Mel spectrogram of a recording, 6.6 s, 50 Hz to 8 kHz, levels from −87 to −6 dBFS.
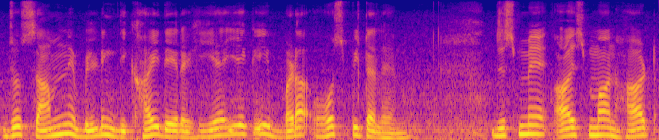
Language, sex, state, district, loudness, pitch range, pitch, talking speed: Hindi, male, Rajasthan, Bikaner, -13 LUFS, 130-165 Hz, 150 Hz, 145 wpm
